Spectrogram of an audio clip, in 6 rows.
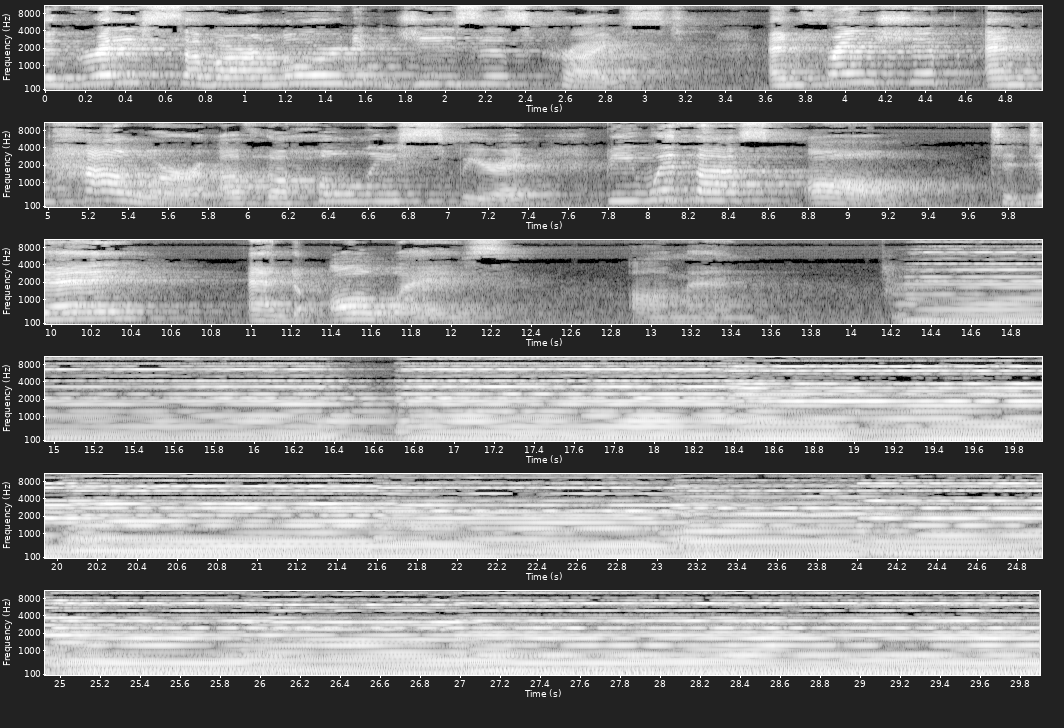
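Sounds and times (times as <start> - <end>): organ playing held chords: 14.2 - 29.9.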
